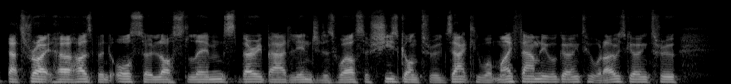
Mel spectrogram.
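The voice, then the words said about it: English accent. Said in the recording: “the English accent, I'm an American”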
